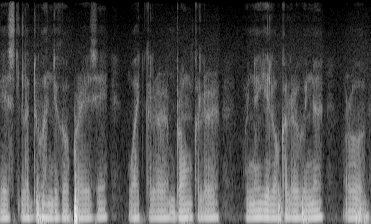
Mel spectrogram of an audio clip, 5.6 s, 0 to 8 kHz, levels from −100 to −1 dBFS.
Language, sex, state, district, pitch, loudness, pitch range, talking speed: Nagamese, male, Nagaland, Kohima, 90 Hz, -25 LUFS, 90-95 Hz, 140 wpm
